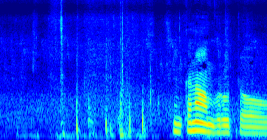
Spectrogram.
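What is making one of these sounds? A wooden hive lid knocks as it is set down.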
